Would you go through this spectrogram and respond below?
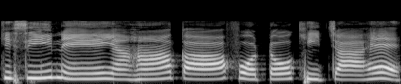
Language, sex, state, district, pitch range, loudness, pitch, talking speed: Hindi, male, Madhya Pradesh, Dhar, 240-280 Hz, -12 LUFS, 255 Hz, 105 wpm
